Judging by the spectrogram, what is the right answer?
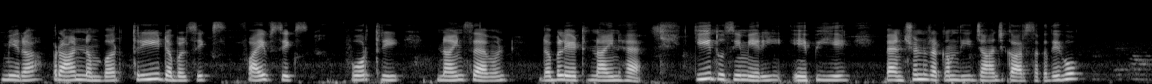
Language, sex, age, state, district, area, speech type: Punjabi, female, 30-45, Punjab, Gurdaspur, rural, read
